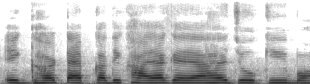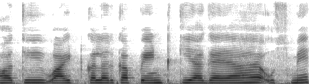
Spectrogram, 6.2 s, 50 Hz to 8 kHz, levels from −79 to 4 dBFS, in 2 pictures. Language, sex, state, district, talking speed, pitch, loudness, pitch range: Hindi, female, Maharashtra, Washim, 175 wpm, 220 Hz, -14 LUFS, 220-230 Hz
